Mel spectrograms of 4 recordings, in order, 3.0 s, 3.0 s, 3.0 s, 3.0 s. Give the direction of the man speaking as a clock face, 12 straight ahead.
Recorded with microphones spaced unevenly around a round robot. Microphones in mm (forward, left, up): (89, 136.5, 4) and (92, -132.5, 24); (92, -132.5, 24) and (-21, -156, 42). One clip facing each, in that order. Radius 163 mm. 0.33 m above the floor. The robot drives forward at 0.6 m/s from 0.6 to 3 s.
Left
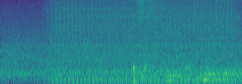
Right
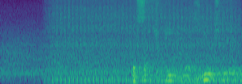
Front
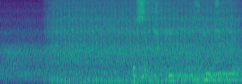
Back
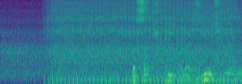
5 o'clock.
